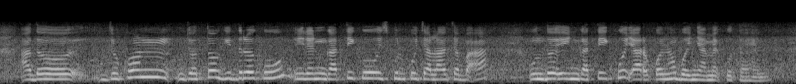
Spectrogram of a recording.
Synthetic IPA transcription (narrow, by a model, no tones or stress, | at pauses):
ad̪ɔ | d͡ʒɔkʰɔnd͡ʒɔt̪ɔɡid̪ɾəkuiɲɾɛnɡat̪ikuiskulkut͡ʃalawt͡ʃabaʔa | und̪ɔiɲɡat̪ikuc̚aɾɔʔkɔɲɦɔ̃bəɲamɛʔ̚kut̪aɦɛn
